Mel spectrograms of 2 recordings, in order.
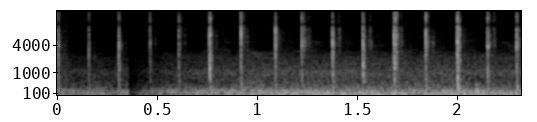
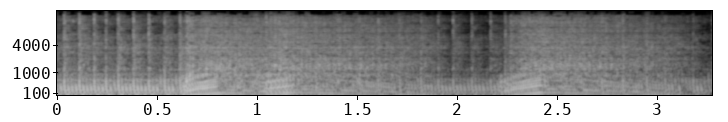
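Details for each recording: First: Stihl hedge trimmer stored with fuel left in it that now won't start; its warped, cracked carburetor metering diaphragm gives dry, irregular crackling ticks about six a second when flexed because it has hardened, when it should be silent. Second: Stihl two-stroke hedge trimmer, stored with old fuel and wouldn't start. After another quarter turn on the carb L screw and a raised idle speed, it now catches, stays running and snaps up to high revs cleanly: normal running and revving.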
